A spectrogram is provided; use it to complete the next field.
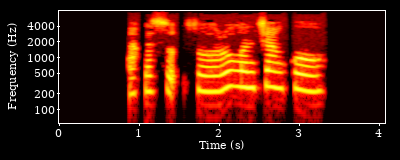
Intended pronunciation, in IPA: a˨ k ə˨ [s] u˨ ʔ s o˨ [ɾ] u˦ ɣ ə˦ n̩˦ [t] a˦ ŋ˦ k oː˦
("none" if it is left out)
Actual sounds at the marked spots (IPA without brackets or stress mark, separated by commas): s, ɾ, t͡ʃ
